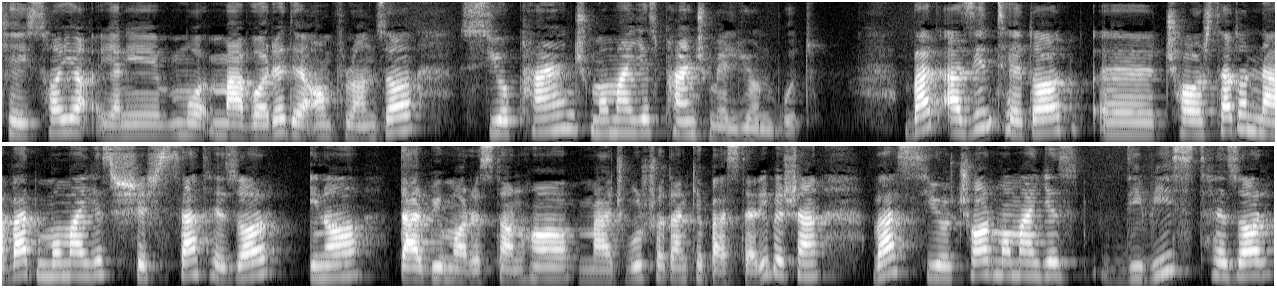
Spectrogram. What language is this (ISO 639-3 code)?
fas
